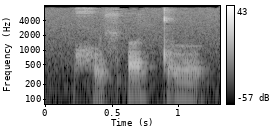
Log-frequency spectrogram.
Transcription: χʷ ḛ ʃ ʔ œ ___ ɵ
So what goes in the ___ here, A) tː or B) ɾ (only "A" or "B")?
A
